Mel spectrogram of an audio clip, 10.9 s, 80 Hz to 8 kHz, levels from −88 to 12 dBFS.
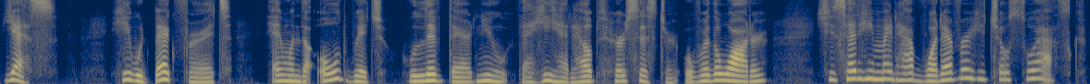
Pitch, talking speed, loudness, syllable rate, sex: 205 Hz, 185 wpm, -19 LUFS, 4.7 syllables/s, female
